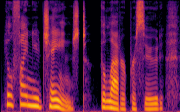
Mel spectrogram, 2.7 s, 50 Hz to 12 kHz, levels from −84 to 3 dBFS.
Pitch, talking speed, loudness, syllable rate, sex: 195 Hz, 155 wpm, -16 LUFS, 4.5 syllables/s, female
